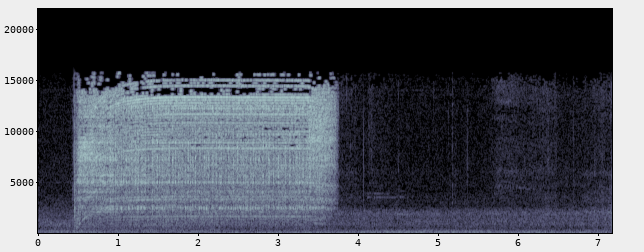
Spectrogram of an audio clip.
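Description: An electric power tool spins up about half a second in, runs steadily for about three seconds, then cuts off abruptly.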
